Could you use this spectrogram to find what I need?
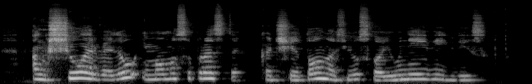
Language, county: Lithuanian, Vilnius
